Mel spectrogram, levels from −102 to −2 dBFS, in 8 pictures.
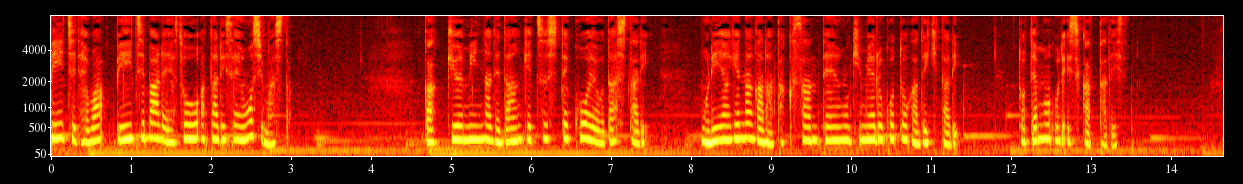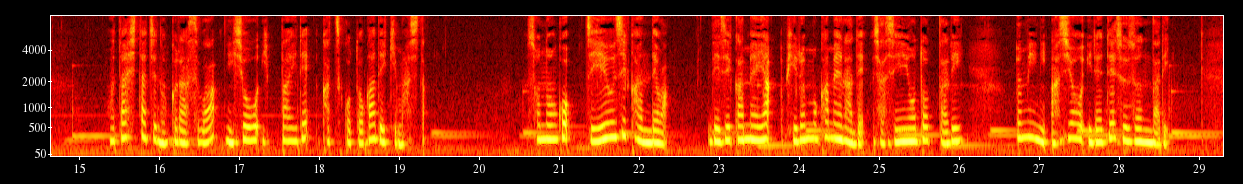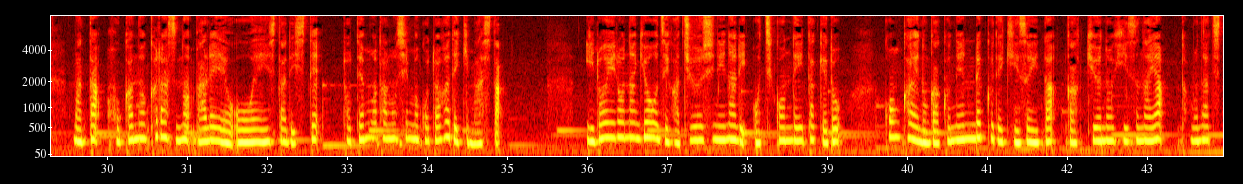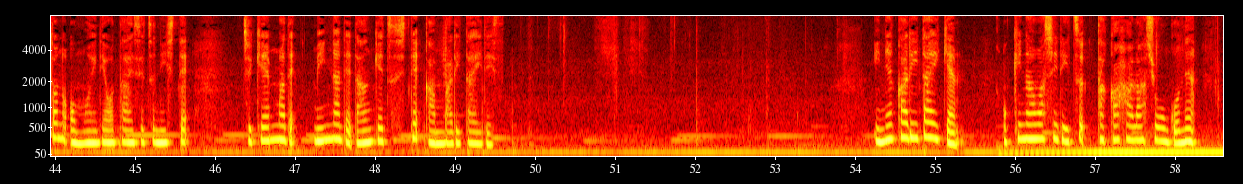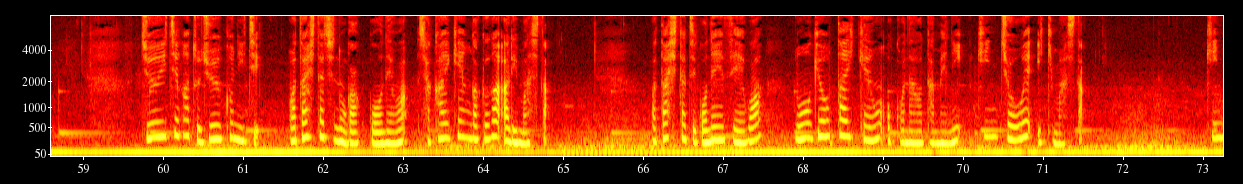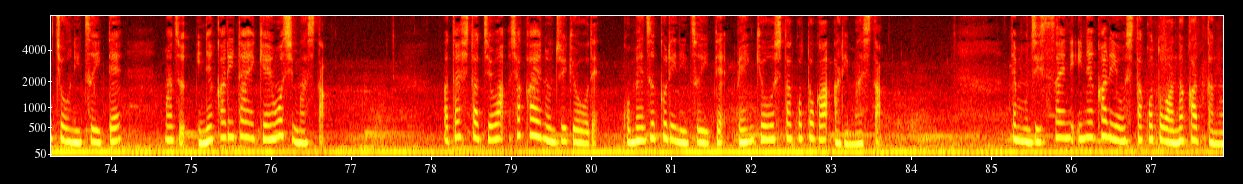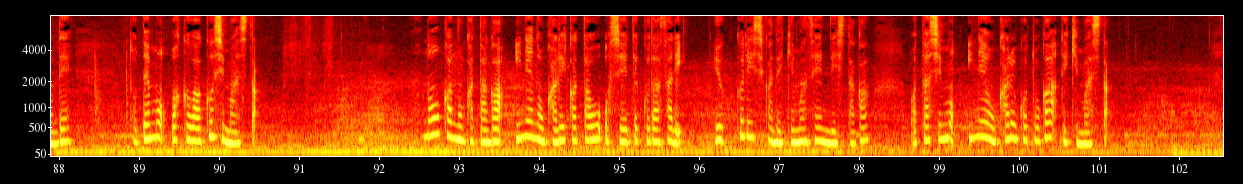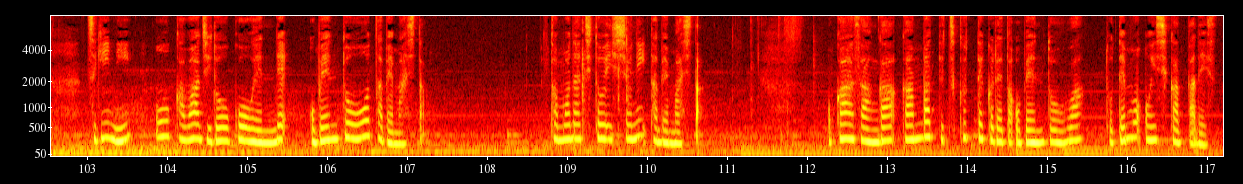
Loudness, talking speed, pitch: -25 LUFS, 245 characters per minute, 220 Hz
